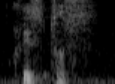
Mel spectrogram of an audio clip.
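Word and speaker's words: Χριστός: 이 마시아흐의 헬라식 발음이 오른쪽에 나와 있는 크리스토스예요. 크리스토스.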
